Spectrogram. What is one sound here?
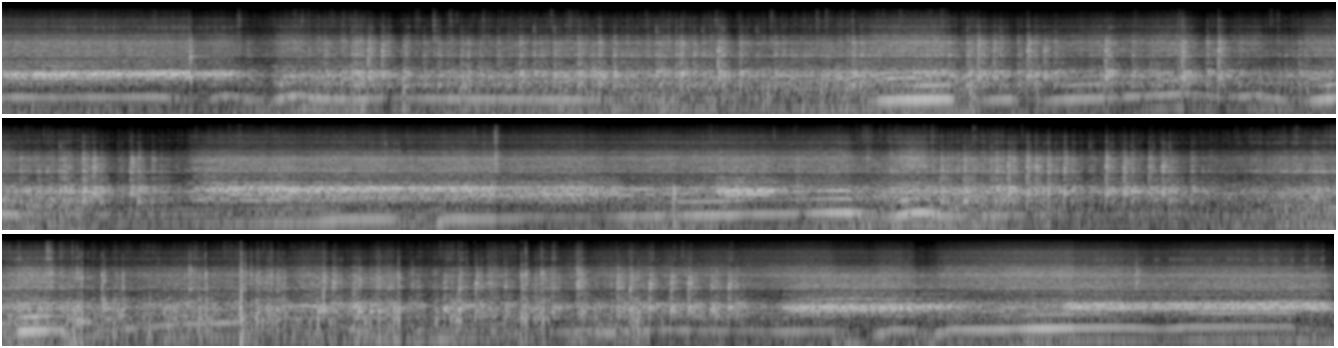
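Dirt and stones rattle against a car body.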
